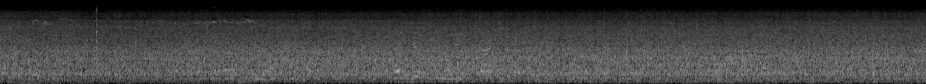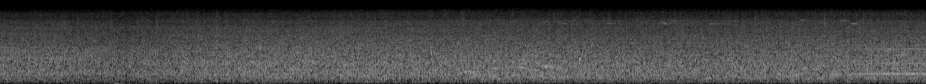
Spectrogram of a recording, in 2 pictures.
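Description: A mountain stream rushes over rocks outdoors.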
